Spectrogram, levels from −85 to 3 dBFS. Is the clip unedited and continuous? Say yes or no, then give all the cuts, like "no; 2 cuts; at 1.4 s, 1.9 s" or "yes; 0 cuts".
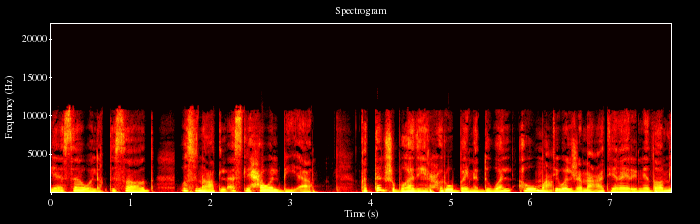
no; 1 cut; at 6.2 s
